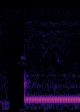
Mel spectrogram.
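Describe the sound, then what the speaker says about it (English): A phone call placed to a burlesque performer in New Orleans gives a steady, unbroken electronic tone after a brief click, sounding clearly alone on the line. "It's ringing."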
